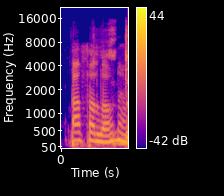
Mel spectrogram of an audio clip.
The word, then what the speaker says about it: Barcelona: instead, that's how the, the locals say it. Barcelona.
